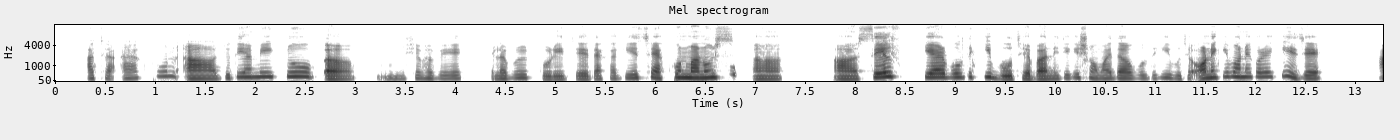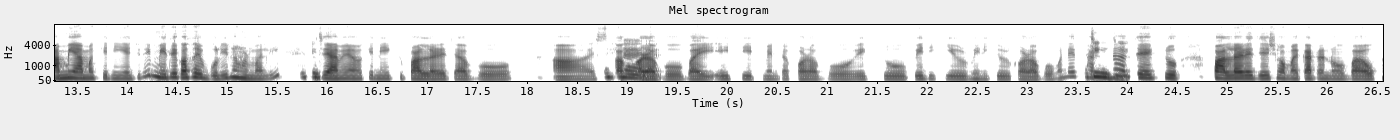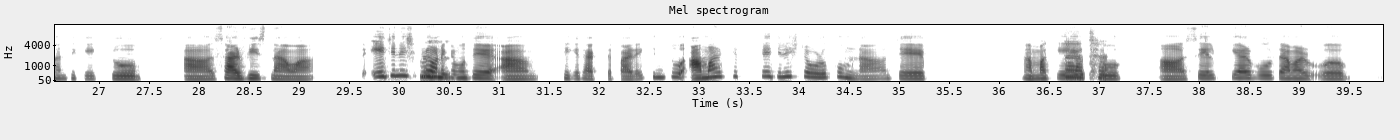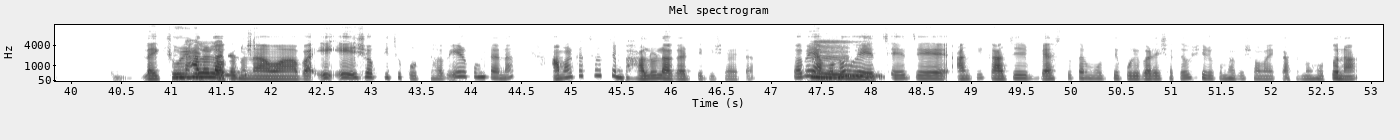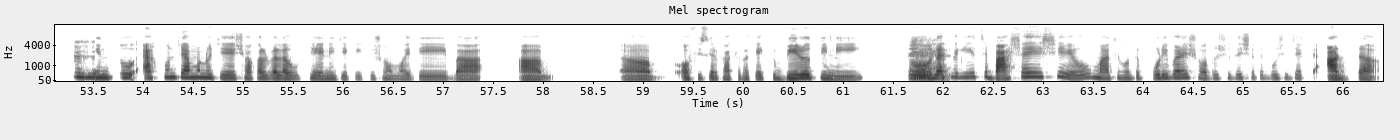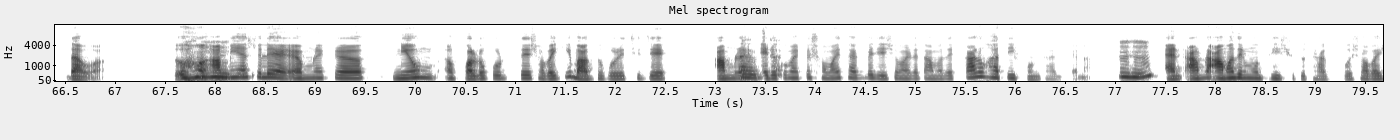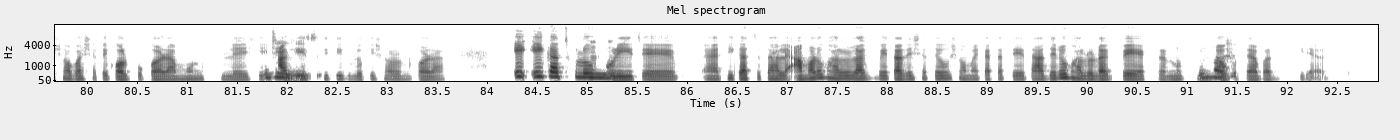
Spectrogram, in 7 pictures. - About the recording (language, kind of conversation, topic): Bengali, podcast, নিজেকে সময় দেওয়া এবং আত্মযত্নের জন্য আপনার নিয়মিত রুটিনটি কী?
- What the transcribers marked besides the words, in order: in English: "elaborate"; laughing while speaking: "নরমালি"; "আগে" said as "আংকে"; laughing while speaking: "তো"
